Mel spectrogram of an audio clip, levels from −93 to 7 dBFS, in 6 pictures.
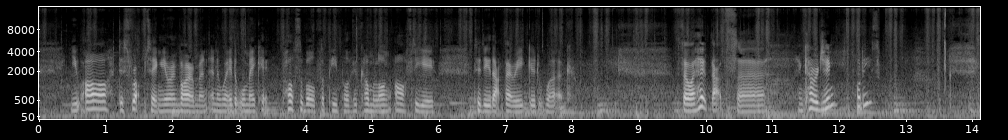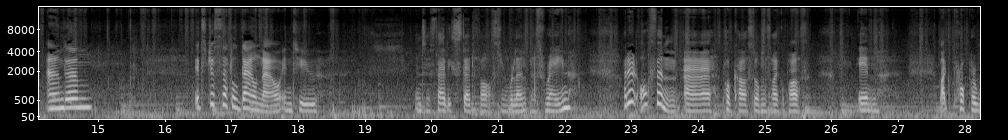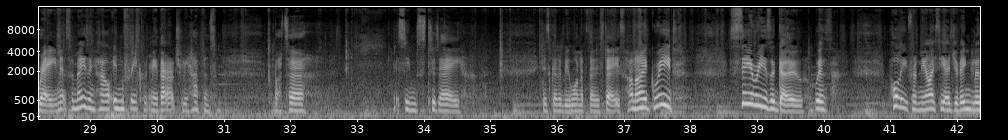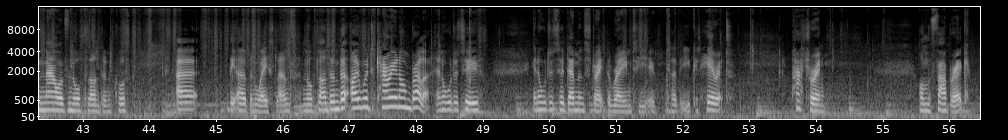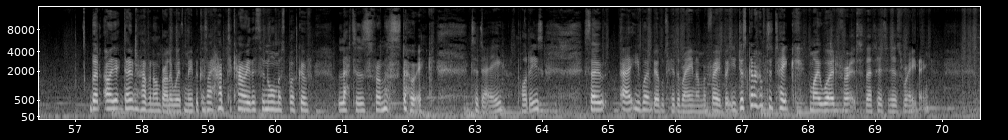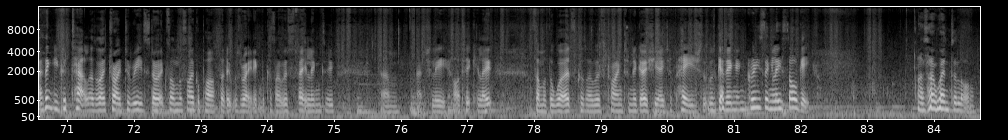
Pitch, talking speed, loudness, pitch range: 190 Hz, 165 wpm, -21 LUFS, 170-220 Hz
